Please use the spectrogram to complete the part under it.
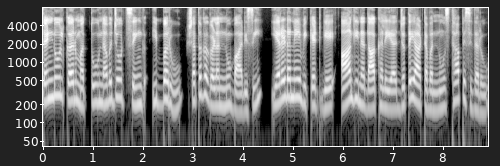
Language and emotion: Kannada, neutral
